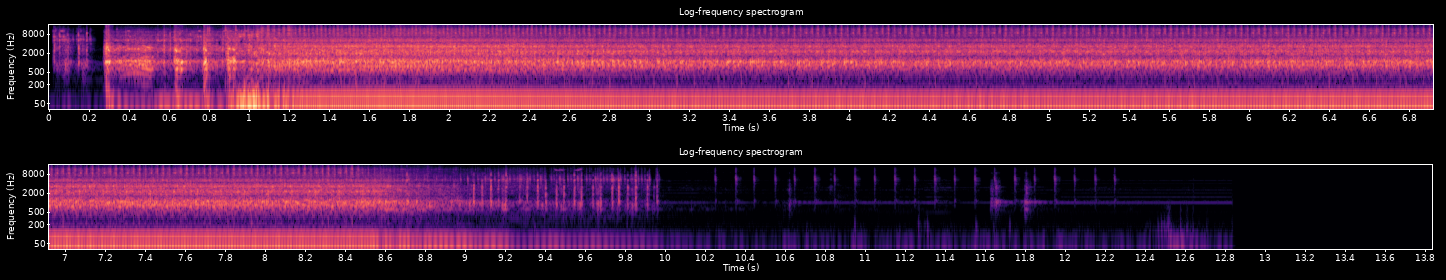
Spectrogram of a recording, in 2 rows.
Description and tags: Engine Start
a DIY surface microphone pressed up against a Mazda 3 engine and starting it up. Sounds quite thin compared to if it was recorded off the surface.
engine, vibrate, vibrating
